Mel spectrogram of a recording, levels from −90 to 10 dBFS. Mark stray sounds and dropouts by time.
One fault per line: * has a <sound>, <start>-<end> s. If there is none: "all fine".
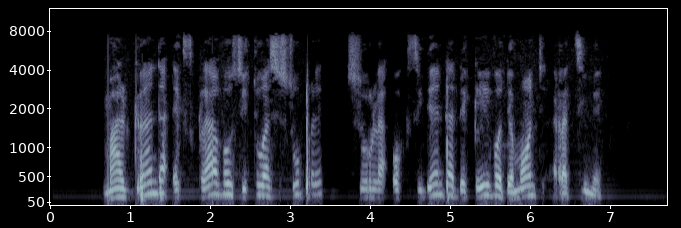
all fine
